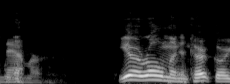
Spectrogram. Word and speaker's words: Namor: Roman backwards. Yep. Yeah. Maybe. Yeah. Even at 8 years old, I was like, this is just Roman backward. That's why it works though. That's why I always pronounce it. That's why I always pronounce it Namor.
